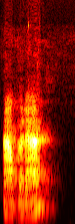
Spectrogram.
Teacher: la palabra habrá es una palabra aguda, porque lleva el acento en la última sílaba.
